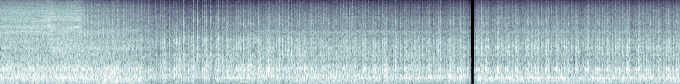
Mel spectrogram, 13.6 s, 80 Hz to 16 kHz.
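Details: 1995 Dodge 12-valve Cummins diesel after the injection pump was refitted: revs hard and stays racing instead of settling to idle. Diesel engine runaway.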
